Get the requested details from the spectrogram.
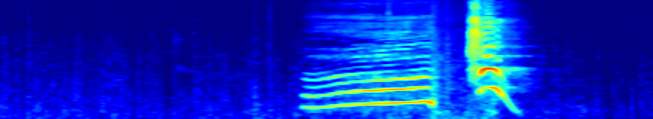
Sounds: Sneeze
